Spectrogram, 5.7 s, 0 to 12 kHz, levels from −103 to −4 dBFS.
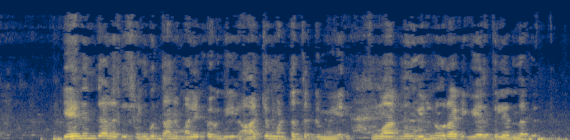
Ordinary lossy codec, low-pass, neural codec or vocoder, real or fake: MP3, 48 kbps; 10.8 kHz; vocoder, 44.1 kHz, 128 mel bands, Pupu-Vocoder; fake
